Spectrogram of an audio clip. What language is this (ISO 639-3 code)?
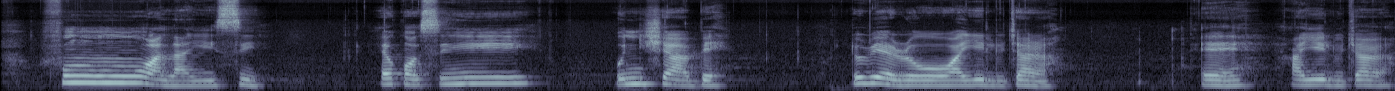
yor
